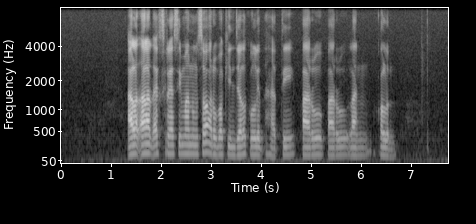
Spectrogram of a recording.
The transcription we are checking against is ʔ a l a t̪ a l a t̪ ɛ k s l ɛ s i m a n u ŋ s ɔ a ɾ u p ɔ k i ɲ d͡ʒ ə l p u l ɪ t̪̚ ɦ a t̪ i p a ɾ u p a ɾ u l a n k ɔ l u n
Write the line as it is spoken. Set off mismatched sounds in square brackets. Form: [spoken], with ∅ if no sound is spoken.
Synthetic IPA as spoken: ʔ a l a t̪ a l a t̪ ɛ k s [ɾ] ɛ s i m a n u ŋ s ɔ a ɾ u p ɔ k i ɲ d͡ʒ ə l [k] u l ɪ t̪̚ ɦ a t̪ i p a ɾ u p a ɾ u l a n k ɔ l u n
